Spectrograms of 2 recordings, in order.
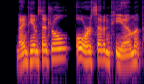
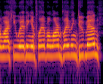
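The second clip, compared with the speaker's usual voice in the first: Wacky waving inflatable arm flailing tube man pitched way up and goofy; silly high voice; 9 semitones higher than usual. Shown as a demonstration. Repeats the tongue twister for chat, in a high goofy voice. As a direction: squeak the phrase like a cartoon pitchman. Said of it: "Man, that's a mouthful".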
